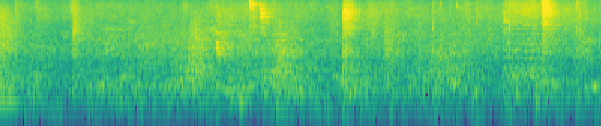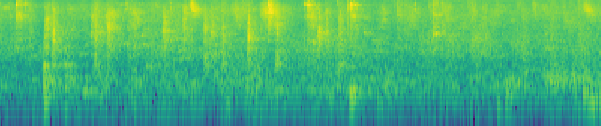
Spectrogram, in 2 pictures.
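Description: A congregation of men and women sings along.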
